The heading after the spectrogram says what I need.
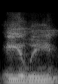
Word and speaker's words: Ailene: I like to pronounce her name Ailene because that's the way it needs to be pronounced.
